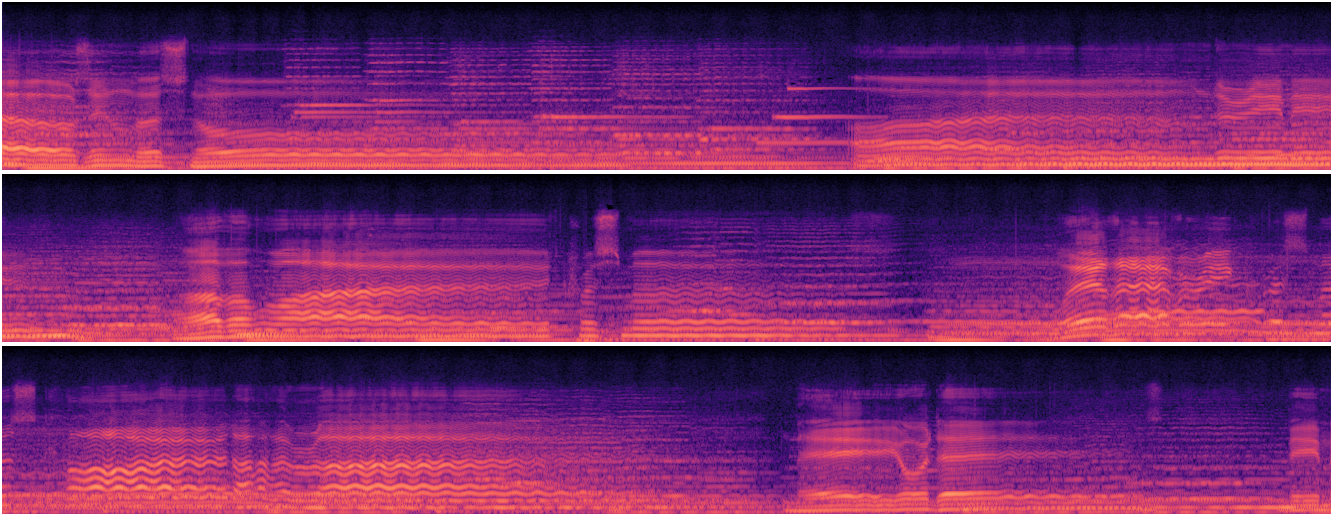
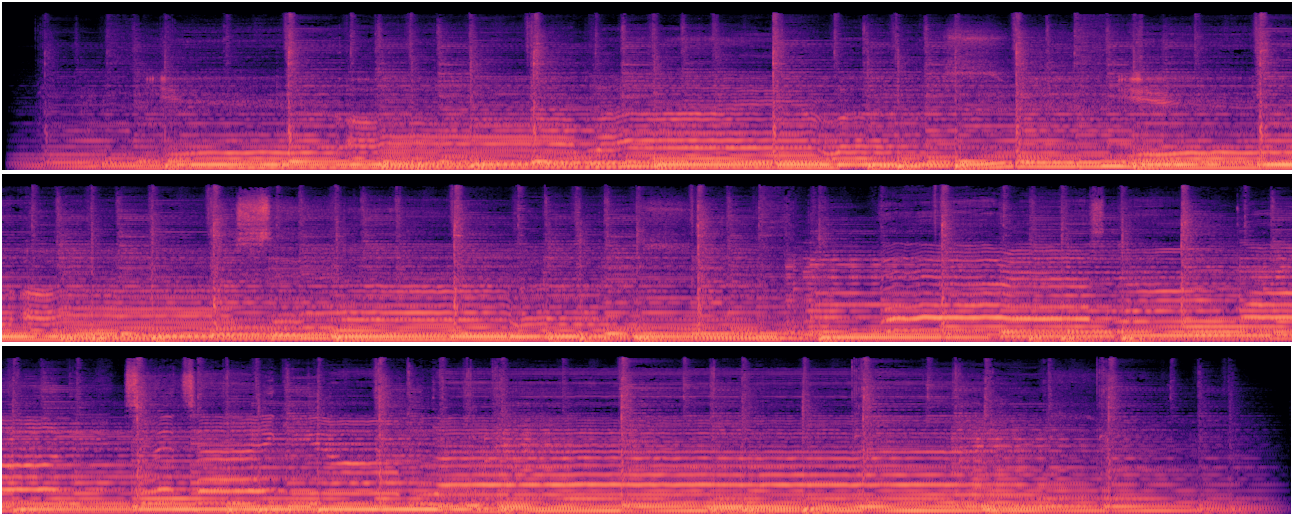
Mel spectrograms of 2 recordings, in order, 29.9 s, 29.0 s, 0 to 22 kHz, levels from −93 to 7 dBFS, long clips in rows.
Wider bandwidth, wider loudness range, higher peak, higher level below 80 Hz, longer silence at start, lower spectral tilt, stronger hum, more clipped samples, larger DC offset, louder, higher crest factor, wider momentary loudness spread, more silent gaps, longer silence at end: second, 12 kHz vs 17 kHz; first, 5 LU vs 2 LU; about the same, -4 dBFS vs -4 dBFS; about the same, -34 dBFS vs -30 dBFS; second, 0 s vs 0.15 s; about the same, -6.5 dB/octave vs -6.5 dB/octave; neither; neither; neither; second, -22 LUFS vs -19 LUFS; about the same, 16 dB vs 14 dB; first, 10 LU vs 5 LU; neither; second, 0 s vs 0.15 s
